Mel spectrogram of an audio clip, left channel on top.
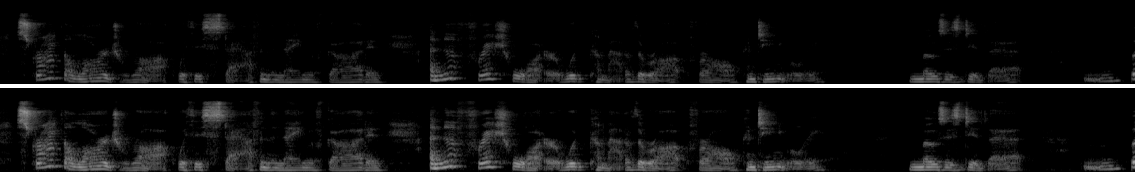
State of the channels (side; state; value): left; quieter; 8.4 dB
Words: strike a large rock with his staff in the name of God, and enough fresh water would come out of the rock for all continually. Moses did that,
